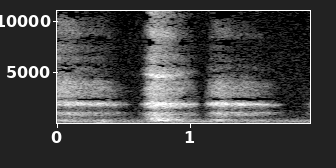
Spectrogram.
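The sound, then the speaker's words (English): A sharp, breathy gasp for air after being smothered, followed by a second softer, airy breath, with no voices present. “I love hearing you gasp for air.”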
